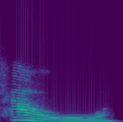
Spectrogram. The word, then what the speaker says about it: towel: Um, you're saying it in two syllables. You're saying towel. It It's just towel.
